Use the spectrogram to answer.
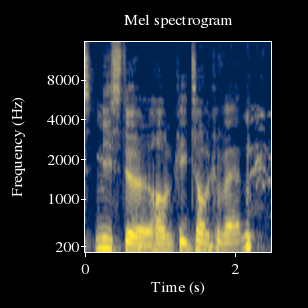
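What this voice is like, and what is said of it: Deep French accent imitation. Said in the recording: “It's got a deep French accent when he says”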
